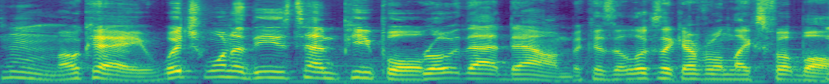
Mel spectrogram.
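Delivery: plain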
